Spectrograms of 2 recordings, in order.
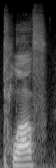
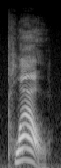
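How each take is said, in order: First: The word ends with an 'uff' sound. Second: The word ends with an 'ow' sound. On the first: The speaker calls it wrong. "Not pluff" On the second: The speaker calls it right. "but plow"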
